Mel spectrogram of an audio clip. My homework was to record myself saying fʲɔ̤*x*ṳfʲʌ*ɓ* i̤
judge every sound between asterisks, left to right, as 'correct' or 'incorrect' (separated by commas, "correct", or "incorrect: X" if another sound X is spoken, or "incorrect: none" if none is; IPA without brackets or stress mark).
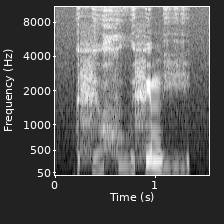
correct, incorrect: m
